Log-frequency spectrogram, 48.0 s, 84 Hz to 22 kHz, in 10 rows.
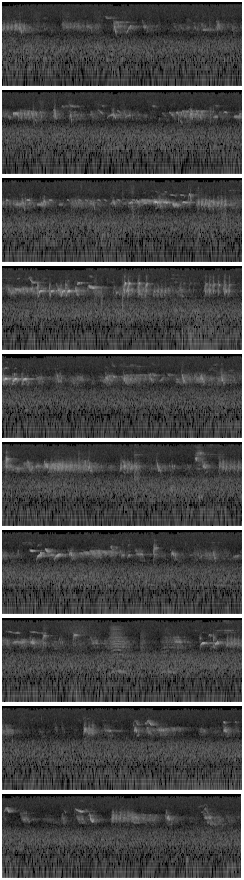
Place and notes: вулиця Трудова, Костянтинівка, Донецька область, Украина - Звуки воробьев
Щебет воробьев
Звук: Zoom H2n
